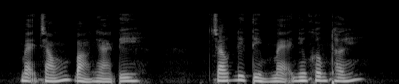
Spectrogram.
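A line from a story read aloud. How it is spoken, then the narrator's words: Soft, hesitant speech. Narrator (Vietnamese): Suy nghĩ một lát tôi khẽ nói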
